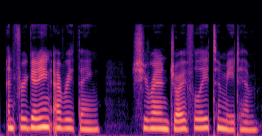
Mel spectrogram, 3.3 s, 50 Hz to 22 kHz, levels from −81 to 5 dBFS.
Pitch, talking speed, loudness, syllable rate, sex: 210 Hz, 165 wpm, -16 LUFS, 5.8 syllables/s, female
